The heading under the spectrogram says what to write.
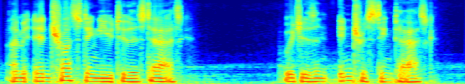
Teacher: Entrusting stresses the second syllable. Interesting stresses the first one. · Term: lexical stress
